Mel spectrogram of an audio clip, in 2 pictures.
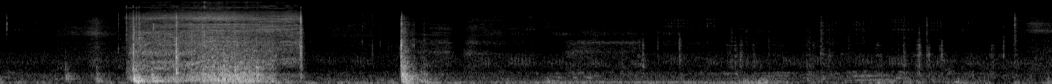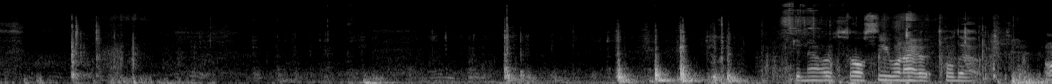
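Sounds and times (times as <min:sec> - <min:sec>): wind rumble on microphone: 0:07.2 - 0:12.8, 0:20.3 - 0:21.0.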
